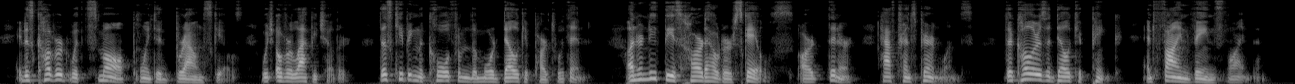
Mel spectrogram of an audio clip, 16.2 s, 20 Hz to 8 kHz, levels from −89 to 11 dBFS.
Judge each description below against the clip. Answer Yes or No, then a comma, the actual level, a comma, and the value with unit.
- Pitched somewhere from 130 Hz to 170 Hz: Yes, low, 135 Hz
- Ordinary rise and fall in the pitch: No, wide, 5.8 semitones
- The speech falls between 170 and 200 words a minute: No, average, 160 wpm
